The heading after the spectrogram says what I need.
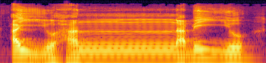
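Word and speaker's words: أيها النبي: তেমন কোন উচ্চারণ নাই আইয়ুহান নাবিয়ু দেখেন একটা গুন্না আছে এই গুন্নাটা অবশ্যই করবেন গুন্নাটা ছেড়ে দেবেন না অবশ্যই যেন এই গুন্নাটা হয় আইয়ুহান নাবিয়ু আইয়ুহান নাবিয়ু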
